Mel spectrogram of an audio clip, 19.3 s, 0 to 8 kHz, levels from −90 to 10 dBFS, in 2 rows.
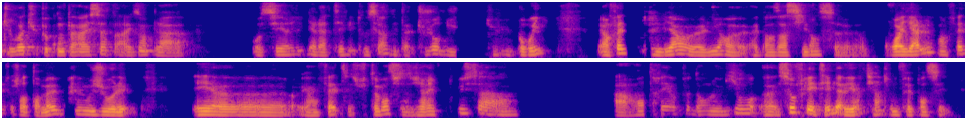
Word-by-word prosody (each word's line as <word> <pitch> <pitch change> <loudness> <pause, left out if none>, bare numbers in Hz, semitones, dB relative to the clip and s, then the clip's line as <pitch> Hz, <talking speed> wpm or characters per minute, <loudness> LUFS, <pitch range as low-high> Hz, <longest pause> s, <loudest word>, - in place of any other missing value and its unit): tu - - -7
vois? 150 +4 +3
Tu 150 0 -8
peux 120 - -4
comparer 120 -1 -1
ça 120 +5 -2
par 150 - -9
exemple 135 +1 -5
à 100 -2 -6 0.6
aux - - -8
séries, 130 +2 -4
à - - -2
la 110 -1 -3
télé 125 +6 -10
tout 125 - -15
ça, 120 - -4
mais 130 - -14
tu - - -12
as - - -9
toujours 160 +4 -5
du 130 -5 -11 0.3
du 130 0 -17
bruit. 120 -7 -2 0.5
Et - - -1
en - - +5
fait, 185 0 +6 0.2
j'aime 120 -1 -2
bien, 150 +6 +4
heu, 115 -2 +1
lire 130 +3 -1
heu, 110 - -5
être 110 0 -9
dans 110 0 -2
un - - +3
silence, 120 +4 -3
heu, - - -9 0.4
royal 125 -2 +7
en 130 -1 -6
fait, 155 +6 -1
ou - - -11
j'entends - - -1
même 155 -1 +4
plus 145 0 -9
mouche 130 -2 0
voler. 120 -1 +5 0.6
Et, 130 0 +5
heu 115 -3 +1
et 110 - -4
en 110 - -4
fait, - - 0
justement, 140 +5 -1
s 165 -8 -3
j'arrive 120 +4 -1 0.2
plus 180 -1 -8
à 130 -5 -3 1.0
à - - -1
rentrer 135 +4 -8
un 155 - -11
peu 160 +1 -17
dans 135 0 -11
le 130 -1 -6
livre, 180 +8 -5
heu, 120 0 -1
sauf 210 - +6
l'été 160 -1 +6
d'ailleurs, 120 -6 +7
tiens, 145 - -4
tu 145 - -8
me 130 - 0
fais 120 - -3
penser. 115 -1 -4
130 Hz, 220 wpm, -25 LUFS, 120-145 Hz, 1.0 s, royal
